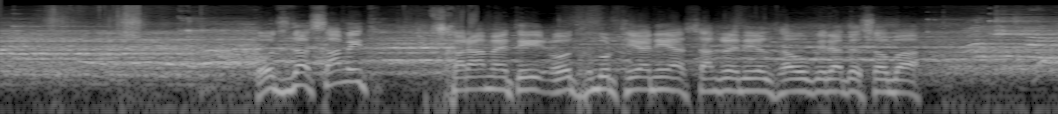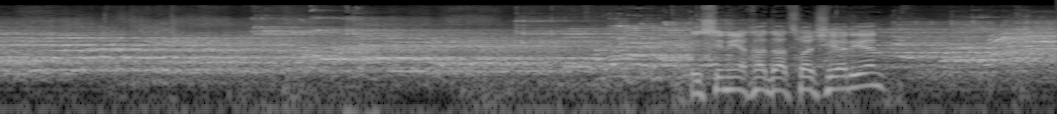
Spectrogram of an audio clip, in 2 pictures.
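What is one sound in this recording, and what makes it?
Players shout to each other across a large echoing hall.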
